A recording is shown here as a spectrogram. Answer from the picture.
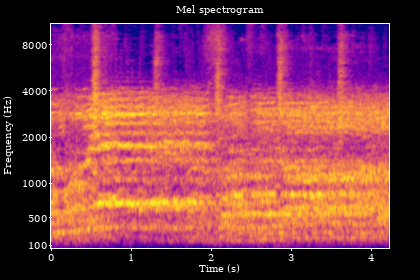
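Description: A choir of men's and women's voices singing together, over a steady beat of sharp hits about three times a second.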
